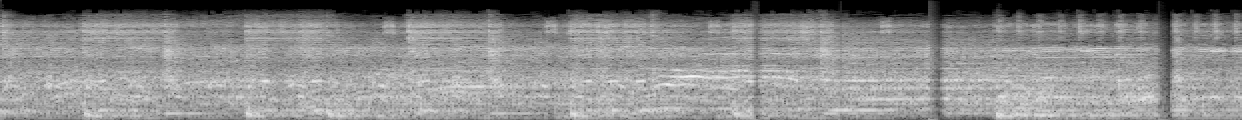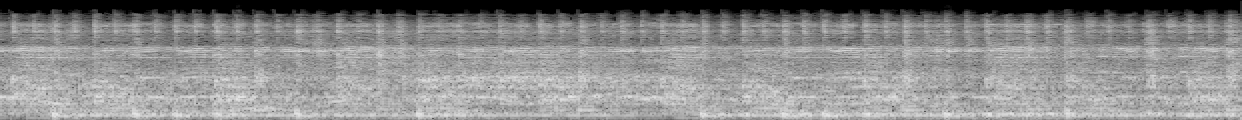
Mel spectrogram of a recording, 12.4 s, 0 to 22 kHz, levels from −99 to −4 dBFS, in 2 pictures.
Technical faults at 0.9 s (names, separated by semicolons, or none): none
